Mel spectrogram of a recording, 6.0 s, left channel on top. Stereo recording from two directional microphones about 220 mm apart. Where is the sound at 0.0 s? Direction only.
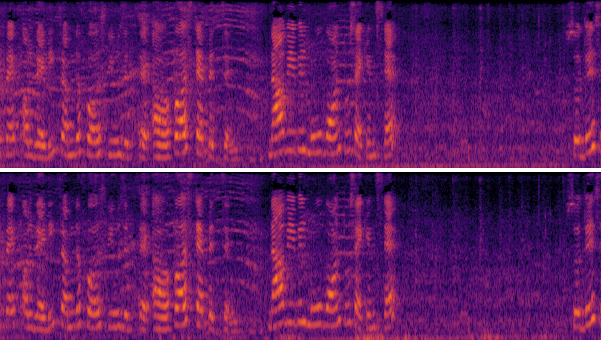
25° right (ahead or behind).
